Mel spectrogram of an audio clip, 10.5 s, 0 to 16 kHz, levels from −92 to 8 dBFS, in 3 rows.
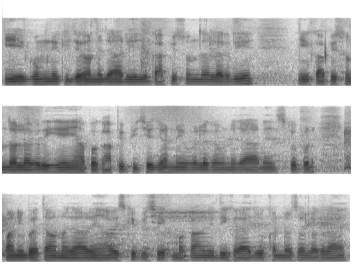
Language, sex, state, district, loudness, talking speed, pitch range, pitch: Hindi, female, Bihar, Saharsa, -18 LUFS, 310 wpm, 95-100 Hz, 100 Hz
